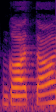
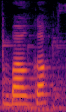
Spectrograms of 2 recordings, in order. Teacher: Konsonan hambat velar bersuara G dilafalkan sama dengan konsonan K, tetapi di sini pita suara turut bergetar, seperti pada kata gata yang seharusnya gatal dan bagak yang seharusnya berani.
